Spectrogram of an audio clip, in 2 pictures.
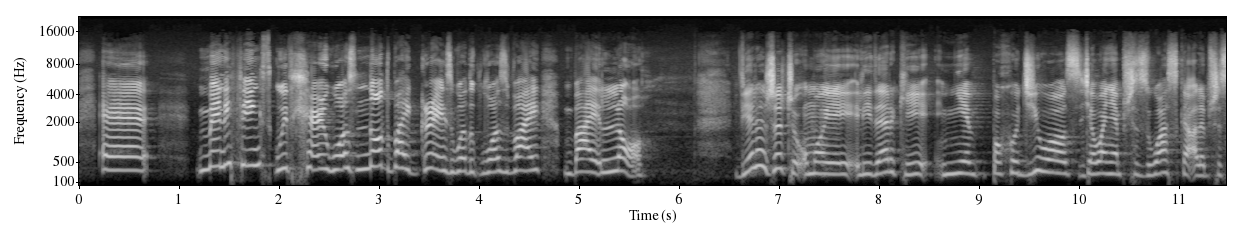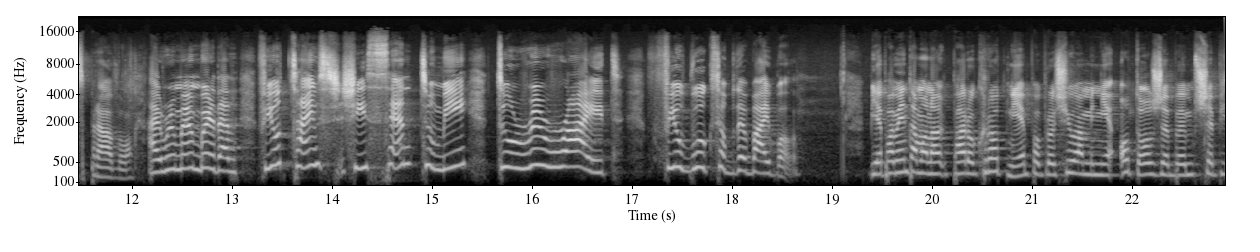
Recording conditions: live audience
